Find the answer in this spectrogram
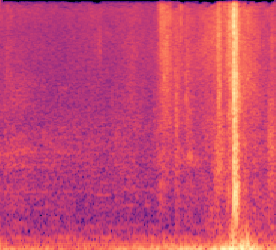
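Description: A tennis racquet smashing a fed tennis ball with a full swing: one sharp, loud pop of string on ball near the end.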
